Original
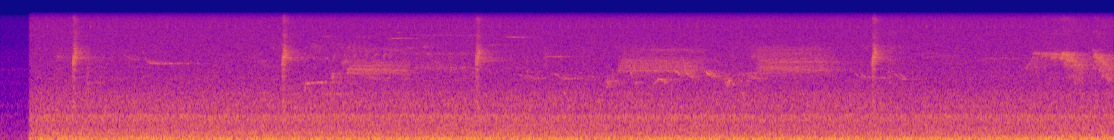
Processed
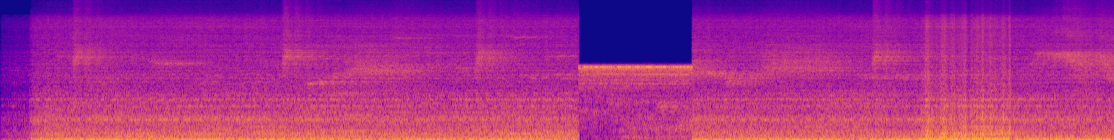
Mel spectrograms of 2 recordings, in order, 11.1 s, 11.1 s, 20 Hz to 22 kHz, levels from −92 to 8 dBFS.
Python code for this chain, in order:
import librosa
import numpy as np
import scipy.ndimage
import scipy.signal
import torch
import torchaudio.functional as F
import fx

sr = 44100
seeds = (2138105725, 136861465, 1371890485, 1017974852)

p1 = 10.0 ** (-21.5 / 20.0) * (np.abs((x / 10.0 ** (-21.5 / 20.0) + 3.0) % 4.0 - 2.0) - 1.0)
p2 = x + (p1 * 10.0 ** (-7.0 / 20.0))
p3 = fx.vibrato(p2, sr, rate_hz=5.4, depth_cents=31.0)
p4 = 10.0 ** (-18.5 / 20.0) * np.tanh(p3 / 10.0 ** (-18.5 / 20.0))
p5 = fx.echo_feedback(p4, sr, ms=110, feedback_pct=58, wet_db=-3)
p6 = fx.room_shoebox(p5, sr, seeds[0], volume_m3=58.0, walls='mixed', distance_m=1.9)
p7 = fx.freq_invert(p6, sr, carrier_hz=3100, at=(5.78, 6.92))
p8 = fx.env_flatten(p7, sr, amount_pct=100, at=(9.2, 10.1))
y = p8 * 10.0 ** (-11.5 / 20.0)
